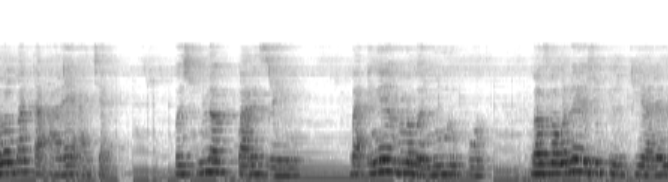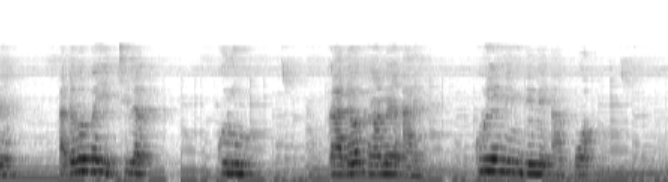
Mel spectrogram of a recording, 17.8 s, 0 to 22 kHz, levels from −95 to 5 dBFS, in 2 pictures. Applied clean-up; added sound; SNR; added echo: none; Bass guitar; 15 dB; reverberation time 0.7 s.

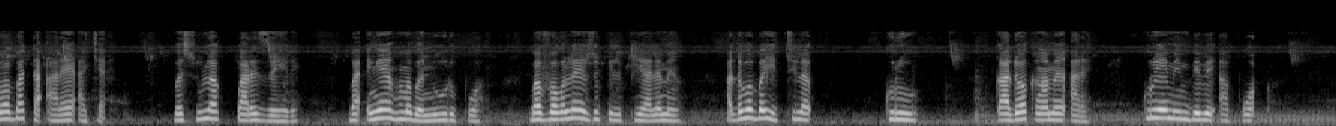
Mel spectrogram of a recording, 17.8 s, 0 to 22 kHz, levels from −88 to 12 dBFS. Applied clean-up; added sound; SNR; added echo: none; none; none; none.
